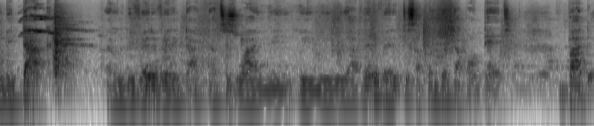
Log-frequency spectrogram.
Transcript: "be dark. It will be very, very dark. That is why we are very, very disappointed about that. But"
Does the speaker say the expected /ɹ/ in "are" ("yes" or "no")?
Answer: no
